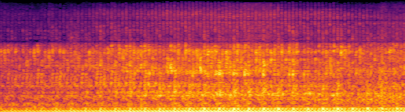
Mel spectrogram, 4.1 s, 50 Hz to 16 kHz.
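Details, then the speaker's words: 1980s Kubota L345DT 4x4 34hp diesel tractor on off-road diesel, started in cold snow weather with a block heater, warming up. Even diesel clatter about four beats a second, steady with no misses or heavy knock: a normal, healthy idle. "Oh, I'll give it another minute or so to warm up. As you can hear, it sounds pretty decent, runs pretty decent."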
